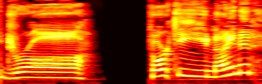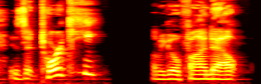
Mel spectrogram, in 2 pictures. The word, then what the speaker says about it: Torquay: Is it Torquay? Let me go find out. All right.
